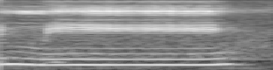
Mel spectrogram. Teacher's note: या साकिन से पहले ज़ेर आ रहा है, या मद्दा हो रहा है, लिहाजा या मद्दा को एक अलिफ यानी 2 हरकत के बराबर खींच के पढ़ेंगे। मीम या ज़ेर मी, मा मू मी, मा मू मी, मा मू मी।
